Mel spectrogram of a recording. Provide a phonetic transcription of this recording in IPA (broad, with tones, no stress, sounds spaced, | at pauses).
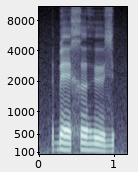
ɓ ɛ˨ x ə˨ ɦ ø˨ z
